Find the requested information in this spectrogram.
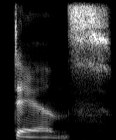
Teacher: American English pulls the tongue forward, shortens the vowel, and flattens it considerably.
